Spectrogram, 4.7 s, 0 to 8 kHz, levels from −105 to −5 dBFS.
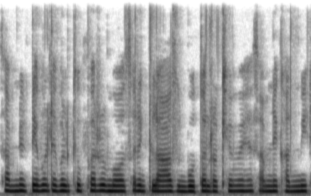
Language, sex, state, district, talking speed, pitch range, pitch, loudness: Hindi, female, Haryana, Charkhi Dadri, 205 wpm, 215-230 Hz, 220 Hz, -15 LUFS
